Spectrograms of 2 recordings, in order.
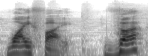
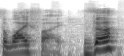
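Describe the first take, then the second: No difference in how they are said.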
